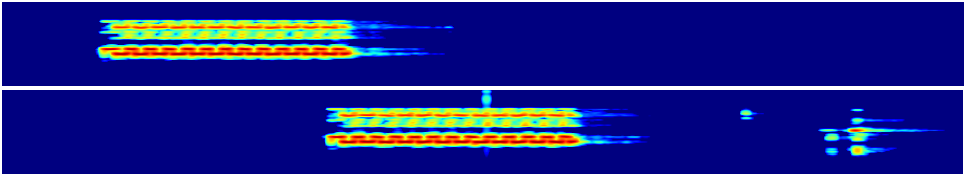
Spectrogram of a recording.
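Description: An incoming telephone call for a question produces two long electronic rings, each a buzzy warbling tone lasting about a second, separated by a long silence. A few faint clicks follow after the second ring.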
